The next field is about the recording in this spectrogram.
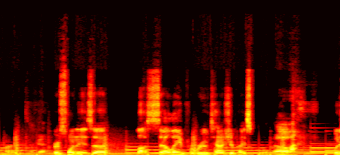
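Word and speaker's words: LaSalle-Peru: First one is La Salle, Peru Township High School.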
